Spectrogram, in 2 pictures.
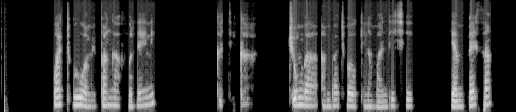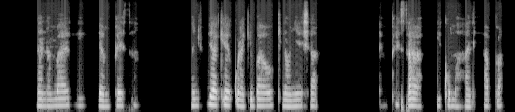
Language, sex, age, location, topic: Swahili, female, 25-35, Kisumu, finance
